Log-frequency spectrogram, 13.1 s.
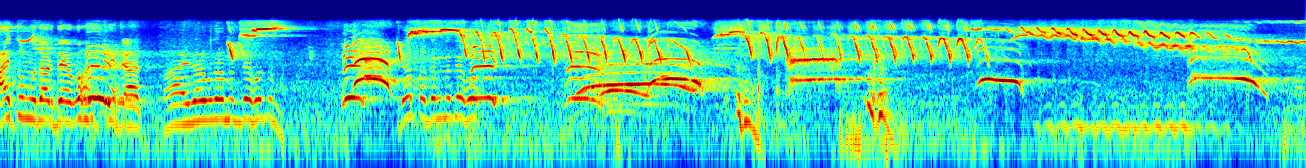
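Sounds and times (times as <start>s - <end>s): birds chirping: 0.0s - 13.0s
bird whistling clear notes: 9.0s - 13.0s.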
